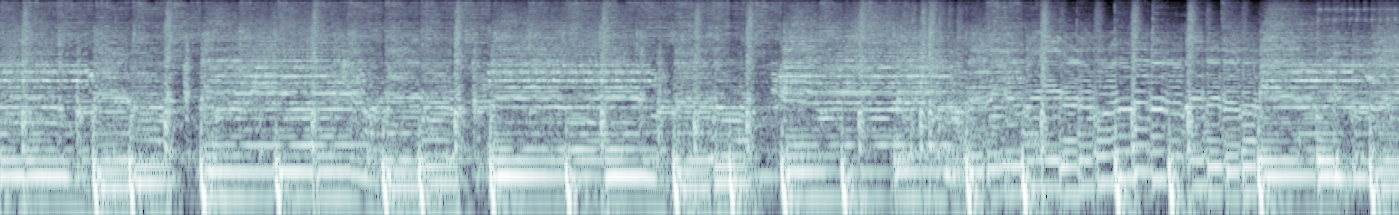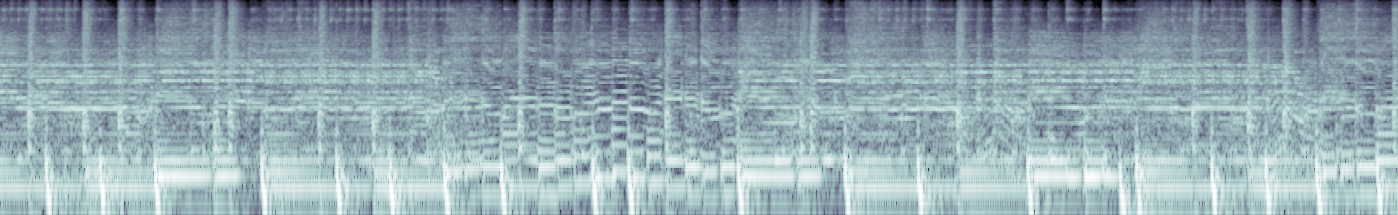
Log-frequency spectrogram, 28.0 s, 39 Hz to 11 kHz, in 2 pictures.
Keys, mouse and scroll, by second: 2.1 ctrl+s, 2.3 click, 3.4-5.2 drag, 6.2 shift+Right, 7.5-9.7 drag, 10.8 click, 11.9 click, 13.0 shift+Left, 13.9-16.1 drag, 16.6-17.6 scroll down 1, 17.6 click, 18.8 click, 20.1 shift+Right, 21.3-23.5 drag, 25.9 click, 27.1 click.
